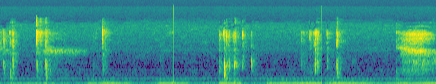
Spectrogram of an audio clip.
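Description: Typing on a computer keyboard while playing the text-based game Aardwolf MUD: scattered bursts of key clicks separated by pauses, fairly close and quiet over a low steady room hum.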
